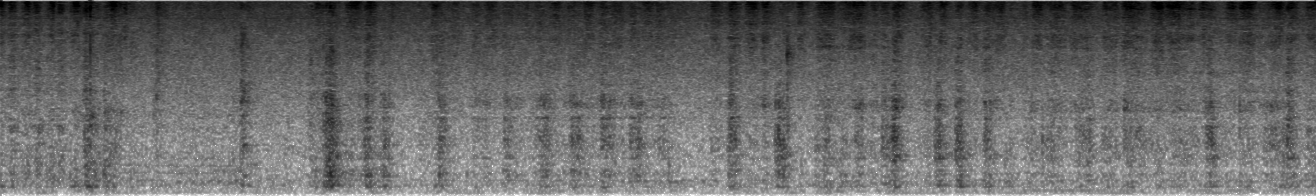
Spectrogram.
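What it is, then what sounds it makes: Pencil writing on paper in a ring binder. A green mechanical pencil held in the fingers writes across a stack of white lined paper sheets in an open ring binder on a table. It makes quiet, dry, bright scratching strokes, with short rapid bursts and a few slightly louder scrapes throughout.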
